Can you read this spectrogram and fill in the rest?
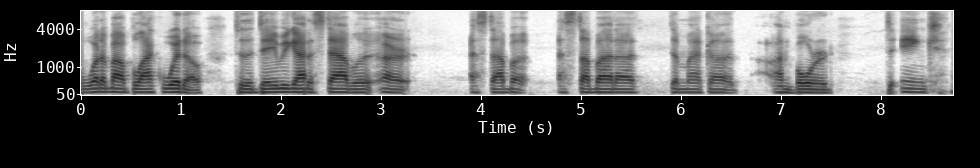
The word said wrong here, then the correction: Elisabetta D'Amico: What did you just say? – I butchered that name so bad. – Elisabetta D'Amico. – Elisabetta. There you go.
